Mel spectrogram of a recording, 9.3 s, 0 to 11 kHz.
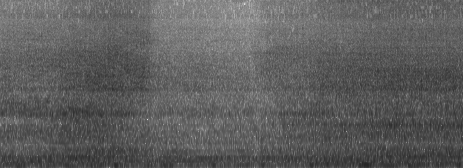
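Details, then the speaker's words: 1988 Buick LeSabre 3800 idling with accessory belts removed: regular knock nearly four per second persists; points to failing crankshaft pulley/harmonic balancer (vibration dampener). "And I can still hear the noise. So I would believe it's that crankshaft pulley."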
